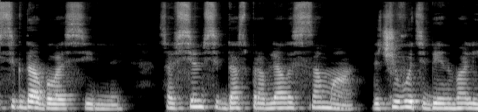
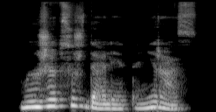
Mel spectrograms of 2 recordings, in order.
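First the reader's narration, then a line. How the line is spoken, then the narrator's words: Calm, suppressed emotion. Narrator (Russian): ответила спокойно, но внутри все кипело от едва сдерживаемых эмоций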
